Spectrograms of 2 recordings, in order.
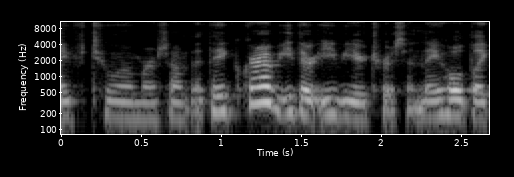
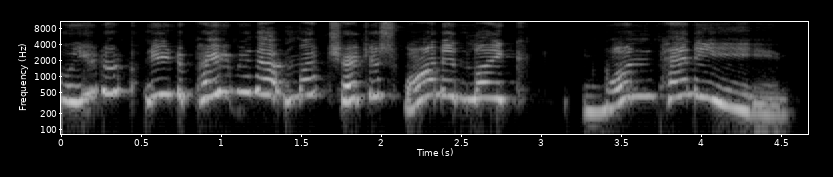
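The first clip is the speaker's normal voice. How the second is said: put-on much higher, frail old-lady voice; sweet old lady; 13 semitones higher than usual. Old painter refusing the villain's gold, high granny voice. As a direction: go way up like a humble granny.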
